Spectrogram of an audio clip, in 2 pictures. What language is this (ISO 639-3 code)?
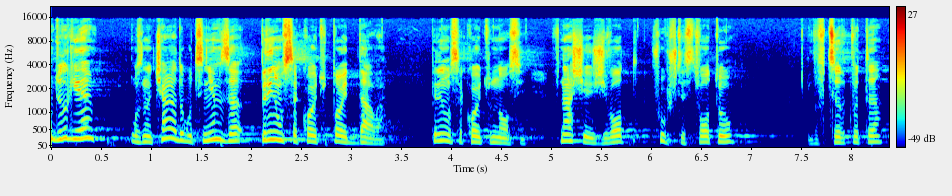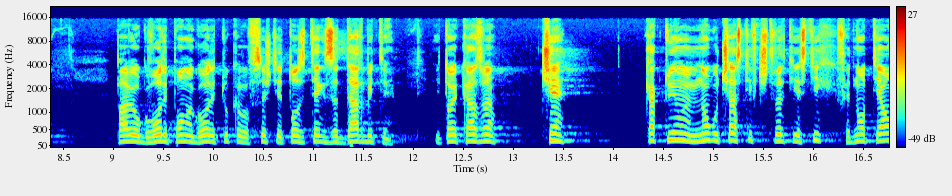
bul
